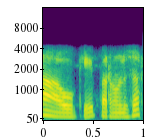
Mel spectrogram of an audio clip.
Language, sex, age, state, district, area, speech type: Malayalam, male, 30-45, Kerala, Kozhikode, urban, conversation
